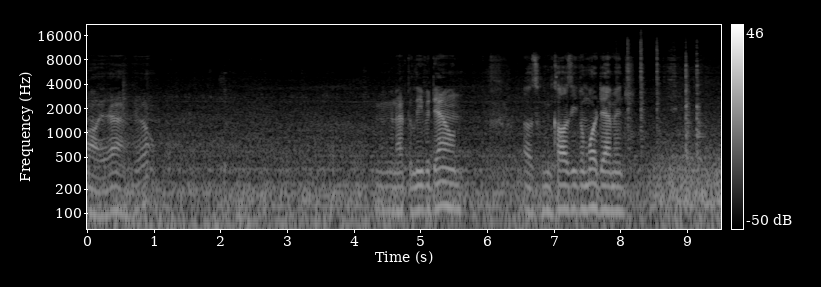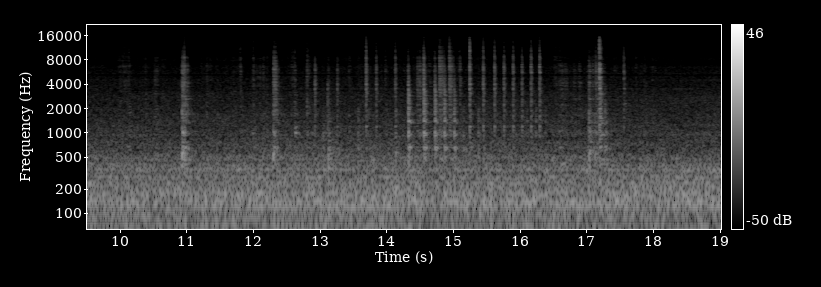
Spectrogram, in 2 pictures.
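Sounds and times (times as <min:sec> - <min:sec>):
low mechanical rumble: 0:00.0 - 0:19.0
sharp clicks and knocks: 0:08.0 - 0:18.4.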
